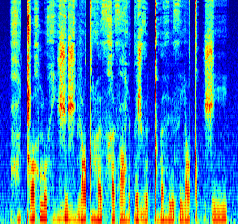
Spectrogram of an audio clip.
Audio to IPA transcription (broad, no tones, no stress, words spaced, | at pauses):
ħa̤ǁɔχmo xi̤ʒɨ ʒi̤βetˤ ɦɐθχɐθʕi̤ɐ̯kɐʒ ðɵǃo̤ɐ̯ɦɨ θitˤ | ʃi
